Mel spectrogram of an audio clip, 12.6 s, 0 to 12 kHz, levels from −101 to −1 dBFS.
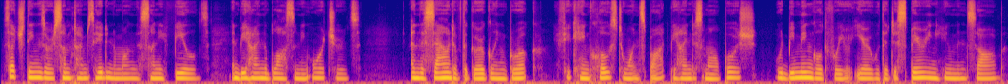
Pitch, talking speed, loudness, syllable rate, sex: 165 Hz, 205 wpm, -21 LUFS, 5.6 syllables/s, female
